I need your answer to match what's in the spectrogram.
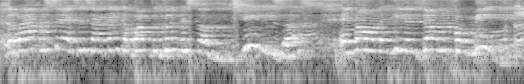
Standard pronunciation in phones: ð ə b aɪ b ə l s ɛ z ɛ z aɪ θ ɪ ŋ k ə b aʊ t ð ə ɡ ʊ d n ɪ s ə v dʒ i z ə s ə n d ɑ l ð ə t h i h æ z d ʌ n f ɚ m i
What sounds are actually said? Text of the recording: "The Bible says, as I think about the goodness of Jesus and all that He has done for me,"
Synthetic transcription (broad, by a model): ð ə b aɪ b l s ɛ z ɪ s aɪ θ ɪ ŋ k ə b aʊ t ð ə ɡ ʊ d n ɪ s ə v dʒ i z ə s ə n ɑ l ð ə t h i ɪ z d ʌ n f ɚ m i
